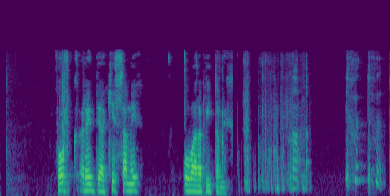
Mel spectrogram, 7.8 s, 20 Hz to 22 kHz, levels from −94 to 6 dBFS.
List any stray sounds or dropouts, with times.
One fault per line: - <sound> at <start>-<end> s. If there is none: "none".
- laugh at 4.7-6.3 s
- cough at 6.9-7.7 s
